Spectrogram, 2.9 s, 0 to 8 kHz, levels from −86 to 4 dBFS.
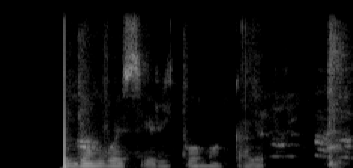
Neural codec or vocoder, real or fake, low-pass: codec, 44.1 kHz, 7.8 kbps, DAC; fake; 7.2 kHz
